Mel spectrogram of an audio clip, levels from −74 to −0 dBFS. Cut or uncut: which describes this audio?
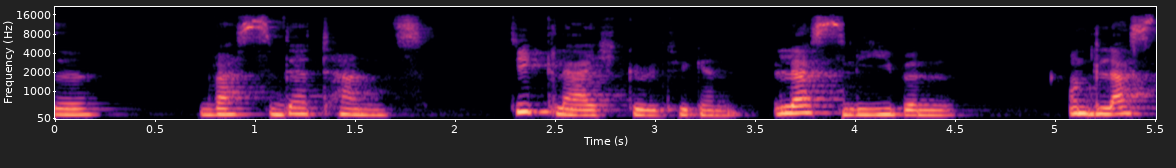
cut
